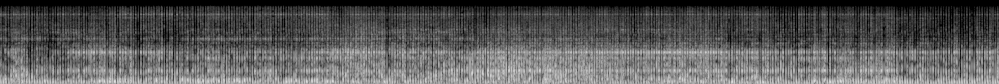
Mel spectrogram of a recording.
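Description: Helicopter turbine and rotors running, heard from inside the cabin: a loud, steady drone with a constant high whine over a low rumble.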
